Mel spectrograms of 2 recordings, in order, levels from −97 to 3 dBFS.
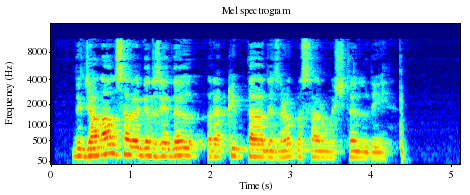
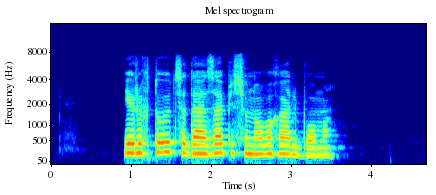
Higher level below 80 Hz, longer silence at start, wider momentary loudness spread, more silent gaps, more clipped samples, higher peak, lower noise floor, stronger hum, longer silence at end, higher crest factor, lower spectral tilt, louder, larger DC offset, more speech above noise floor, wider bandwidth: first, -58 dBFS vs -70 dBFS; second, 0.25 s vs 0.9 s; first, 12 LU vs 9 LU; neither; neither; first, -2 dBFS vs -12 dBFS; second, -71 dBFS vs -88 dBFS; neither; second, 0.7 s vs 1.15 s; about the same, 18 dB vs 16 dB; second, -6 dB/octave vs -8 dB/octave; first, -20 LUFS vs -26 LUFS; neither; second, 52 dB vs 63 dB; first, 11.5 kHz vs 7.6 kHz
